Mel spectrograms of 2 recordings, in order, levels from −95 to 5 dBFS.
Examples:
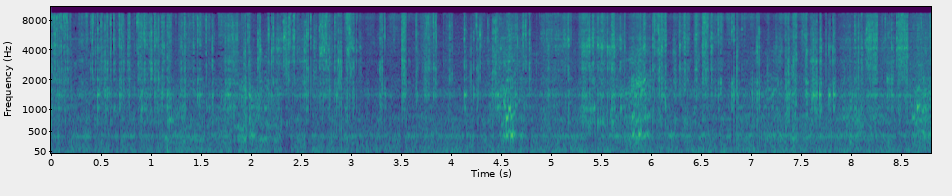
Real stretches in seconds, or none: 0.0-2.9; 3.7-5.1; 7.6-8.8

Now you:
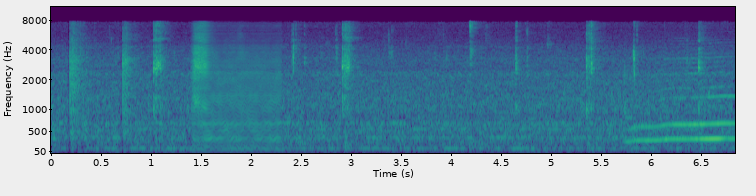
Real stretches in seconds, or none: 0.0-1.4; 2.3-6.8

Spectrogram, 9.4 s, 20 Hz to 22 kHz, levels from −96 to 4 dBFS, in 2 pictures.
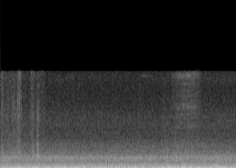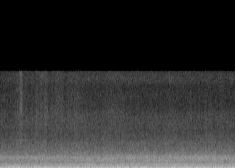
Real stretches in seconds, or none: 0.0-9.4

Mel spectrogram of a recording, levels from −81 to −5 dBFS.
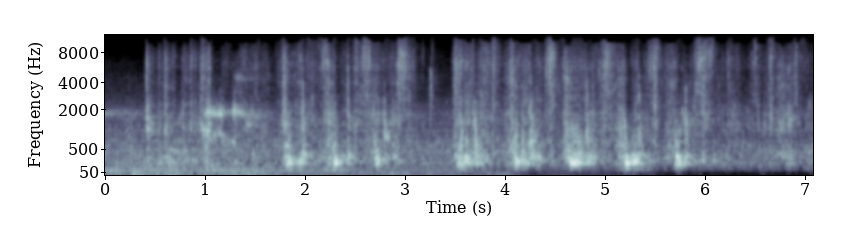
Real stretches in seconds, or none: none

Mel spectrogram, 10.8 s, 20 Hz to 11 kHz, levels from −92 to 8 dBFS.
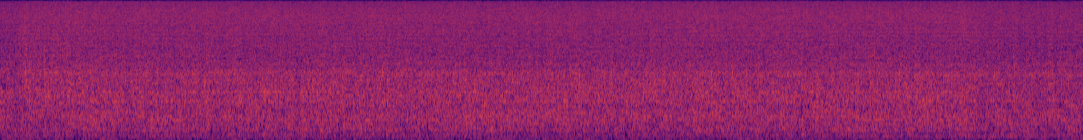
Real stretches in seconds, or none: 0.0-10.8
